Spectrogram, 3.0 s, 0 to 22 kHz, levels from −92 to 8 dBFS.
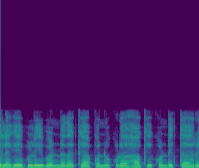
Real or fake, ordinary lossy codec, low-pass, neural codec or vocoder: real; none; none; none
